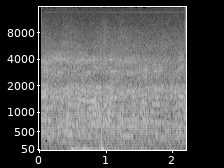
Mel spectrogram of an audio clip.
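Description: Background chatter of several voices talking at once in a large room, with no one voice standing out. Two short low thumps come about half a second and about a second in.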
